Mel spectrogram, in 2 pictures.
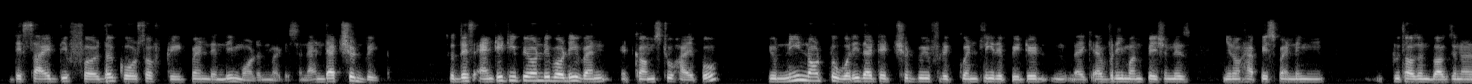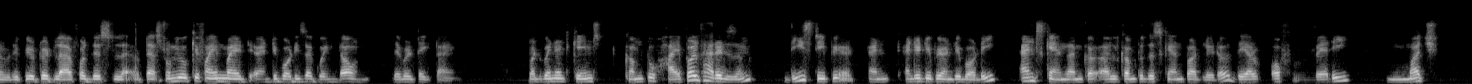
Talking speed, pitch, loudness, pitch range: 190 wpm, 135 Hz, -21 LUFS, 125-175 Hz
